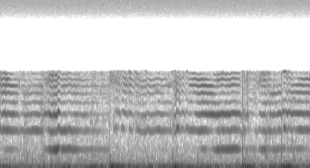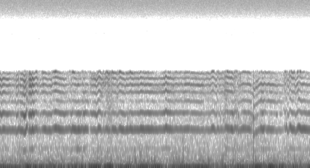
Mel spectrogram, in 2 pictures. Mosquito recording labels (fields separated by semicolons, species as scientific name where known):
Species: mosquito; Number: one; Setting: cup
